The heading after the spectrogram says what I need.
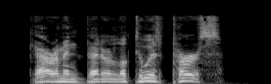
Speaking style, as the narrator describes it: Flint grumbled

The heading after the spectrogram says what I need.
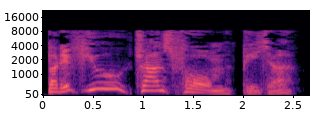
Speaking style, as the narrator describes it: growled Black

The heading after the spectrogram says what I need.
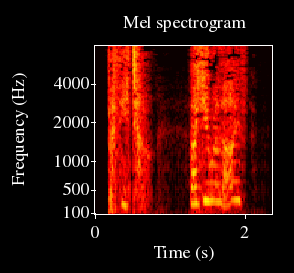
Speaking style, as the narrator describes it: Tina croaked

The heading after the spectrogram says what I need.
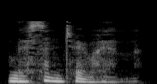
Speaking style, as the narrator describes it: the demon prince hissed

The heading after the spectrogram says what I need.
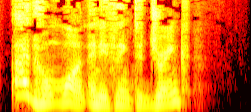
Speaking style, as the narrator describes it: snapped

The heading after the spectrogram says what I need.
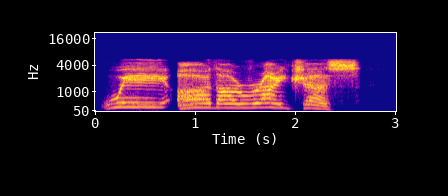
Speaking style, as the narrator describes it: they roared, and each and every one of them said it like they loved her

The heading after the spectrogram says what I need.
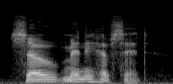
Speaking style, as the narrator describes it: she answered gravely

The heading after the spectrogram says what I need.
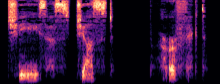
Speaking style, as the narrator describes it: he whispered, so quietly I could barely hear him

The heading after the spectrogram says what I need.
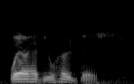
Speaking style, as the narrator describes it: Darrell said softly

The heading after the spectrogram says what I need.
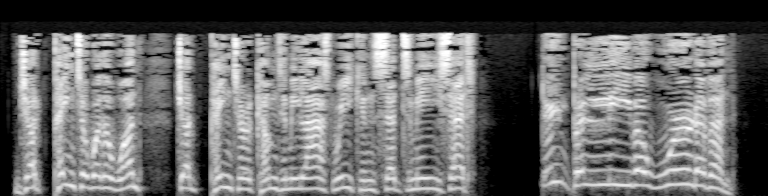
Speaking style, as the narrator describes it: Judd said loudly

